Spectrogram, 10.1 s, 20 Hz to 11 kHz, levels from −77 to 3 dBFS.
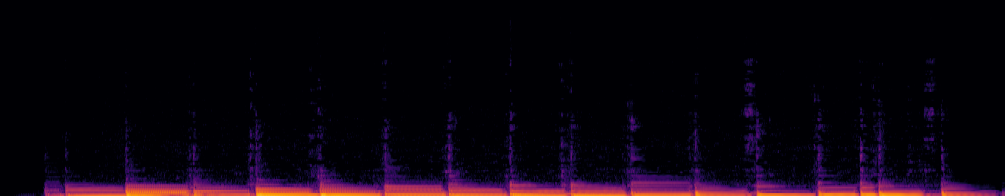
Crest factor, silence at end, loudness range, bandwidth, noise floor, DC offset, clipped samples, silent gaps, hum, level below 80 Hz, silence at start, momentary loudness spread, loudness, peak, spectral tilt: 16 dB; 0.15 s; 4 LU; 2.9 kHz; -51 dBFS; under 0.1%; under 0.1%; none; none; -36 dBFS; 0.45 s; 11 LU; -24 LUFS; -8 dBFS; -11.5 dB/octave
